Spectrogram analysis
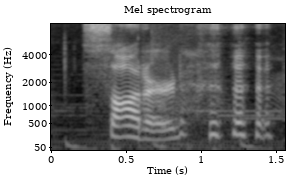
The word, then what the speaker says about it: soldered: It's It's spelled soldered, but you say it soldered.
